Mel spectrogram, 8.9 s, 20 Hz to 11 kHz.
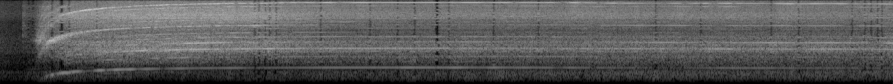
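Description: A machine spindle spins up to 30,000 RPM for deposition, rising quickly into a loud, steady high-pitched whine with layered tones that holds constant to the end.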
